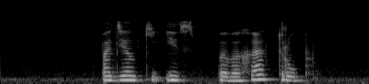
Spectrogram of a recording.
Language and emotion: Russian, neutral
